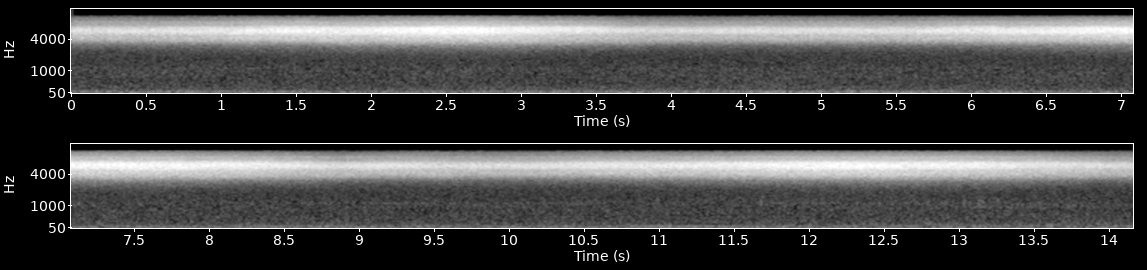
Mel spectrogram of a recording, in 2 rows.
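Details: Synchronized chorus of Magicicada tredecassini periodical cicadas at a forest edge along a baseball trail near DeValls Bluff, Arkansas, June 7, 2015; a dense high buzzing swells and fades in unison roughly every five seconds.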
